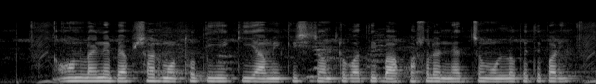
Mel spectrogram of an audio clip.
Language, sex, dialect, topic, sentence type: Bengali, male, Rajbangshi, agriculture, question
